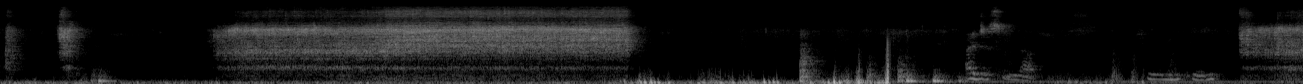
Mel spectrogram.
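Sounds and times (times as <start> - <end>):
aerosol can spraying foam: 2.1 - 6.4, 12.4 - 13.0.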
